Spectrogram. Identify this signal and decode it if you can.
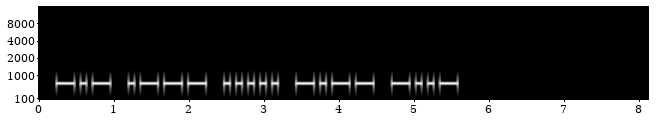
Morse code, heard as a keyed tone, about 15 wpm, 700 Hz. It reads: KJ5YX
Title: USA Call Signs - 5 Characters - Repeated 2x - 15wpm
